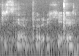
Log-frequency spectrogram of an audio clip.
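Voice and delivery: unvoiced whisper to herself. Real, not acted. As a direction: whisper while drawing. Muttering while drawing.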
